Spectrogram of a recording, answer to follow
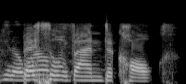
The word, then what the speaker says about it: van der Kolk: So, Bessel van der Kolk. I hope I've said that right. Bessel van der Kolk. Kolk. Yeah, Kolk. Kolk. I'm terrible at pronunciation.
